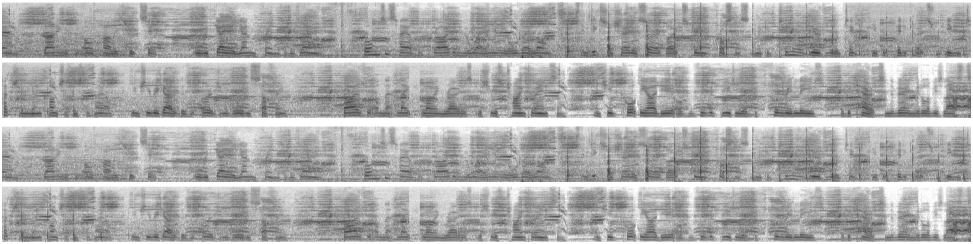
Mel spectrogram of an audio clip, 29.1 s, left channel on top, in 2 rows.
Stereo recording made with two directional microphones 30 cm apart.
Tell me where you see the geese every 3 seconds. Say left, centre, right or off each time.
left, left, centre, centre, centre, centre, centre, centre, centre, centre.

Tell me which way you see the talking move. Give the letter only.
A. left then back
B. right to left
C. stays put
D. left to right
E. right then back
C.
